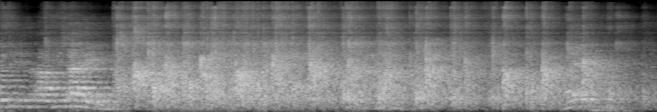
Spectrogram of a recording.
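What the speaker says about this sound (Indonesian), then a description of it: "Tepuk tangan untuk Al-Bisari." A classroom of students claps for a classmate after a brief spoken line: dense, fairly loud, steady clapping that carries on for several seconds.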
